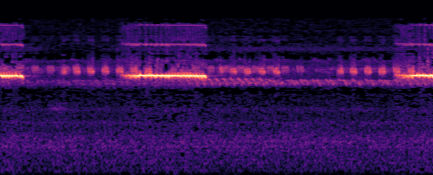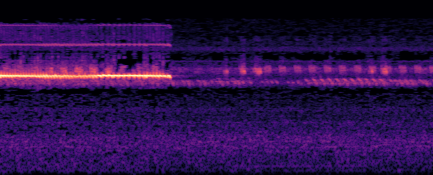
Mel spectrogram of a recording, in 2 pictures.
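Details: Insects calling in a nature soundscape: a steady high-pitched pulsed chirping throughout, broken by two loud continuous buzzing trills of about one and two seconds from a nearer caller.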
